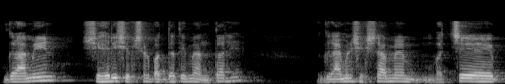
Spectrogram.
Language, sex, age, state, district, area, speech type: Hindi, male, 45-60, Madhya Pradesh, Ujjain, rural, spontaneous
